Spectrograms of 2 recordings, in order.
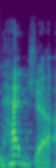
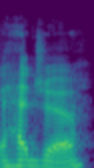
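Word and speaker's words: Hadjar: way, but I mean, his name is literally spelt Ja. So if I say Hedger, I don't know, Jer just sounds longer. Hedger.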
